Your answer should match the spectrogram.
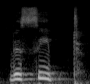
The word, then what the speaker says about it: receipt: Here the P is silent. By this, I mean that when saying the word receipt, that's R-E-C-E-I-P-T, we do not make the P sound. Therefore, it's not receipt, but receipt.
